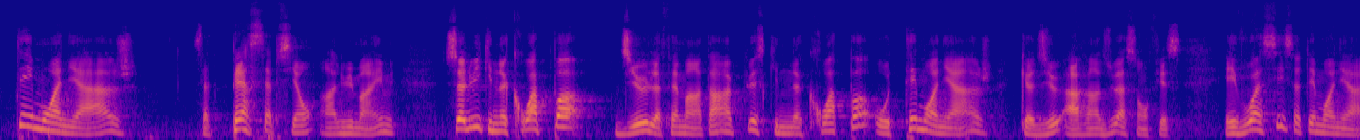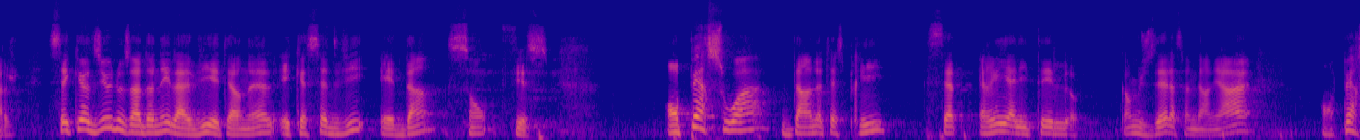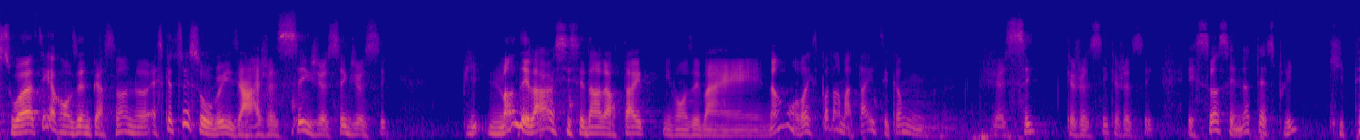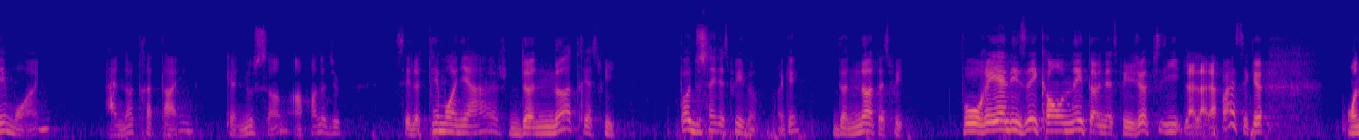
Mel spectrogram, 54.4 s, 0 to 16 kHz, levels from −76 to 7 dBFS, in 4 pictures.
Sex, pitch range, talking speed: male, 115-170 Hz, 180 wpm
